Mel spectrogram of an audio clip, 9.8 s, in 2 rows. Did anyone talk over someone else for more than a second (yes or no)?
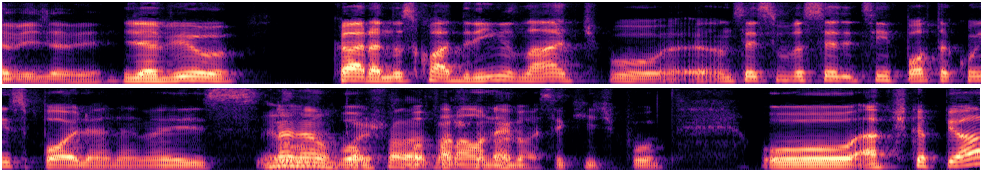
yes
